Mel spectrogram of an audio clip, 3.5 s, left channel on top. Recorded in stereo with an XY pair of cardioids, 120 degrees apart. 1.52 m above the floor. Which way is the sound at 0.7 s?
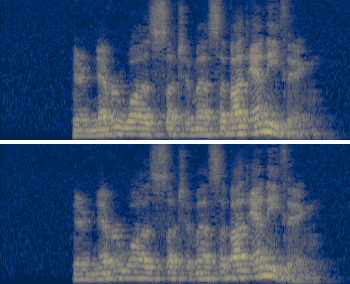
65° left.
